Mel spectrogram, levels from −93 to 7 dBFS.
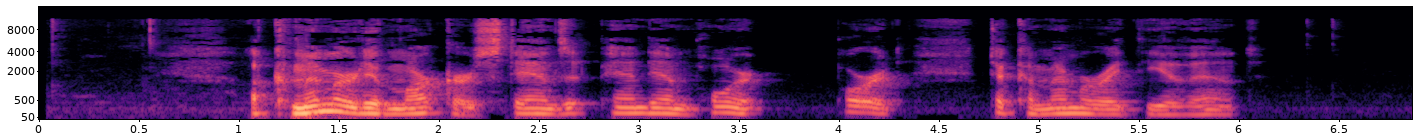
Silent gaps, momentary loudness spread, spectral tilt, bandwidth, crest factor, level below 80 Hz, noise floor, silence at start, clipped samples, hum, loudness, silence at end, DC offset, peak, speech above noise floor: none; 16 LU; -6 dB/octave; 11.5 kHz; 20 dB; -52 dBFS; -64 dBFS; 1.05 s; under 0.1%; none; -20 LUFS; 0.9 s; under 0.1%; 0 dBFS; 45 dB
